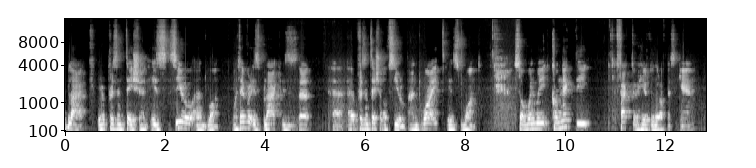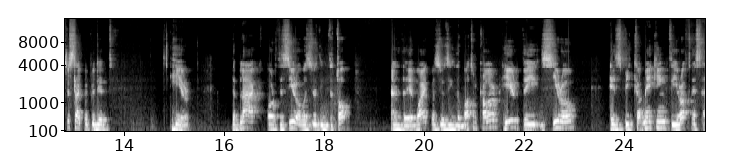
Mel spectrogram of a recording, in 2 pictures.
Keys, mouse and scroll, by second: 0.5 middle click, 1.5 middle click, 9.7 middle click, 10.8-12.9 drag.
